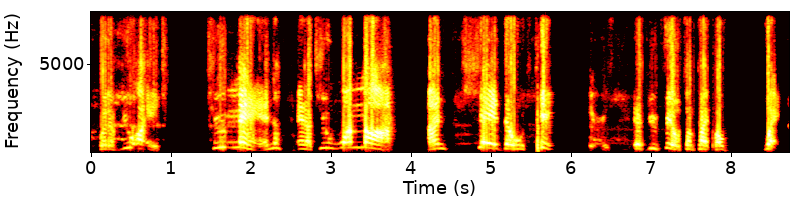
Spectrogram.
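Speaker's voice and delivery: impassioned street preacher rant; fired-up preaching. Real, not acted. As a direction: rail at the listeners like a pulpit sermon.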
